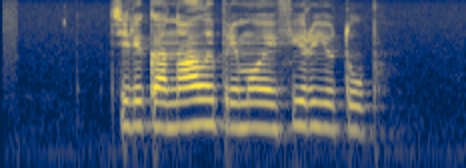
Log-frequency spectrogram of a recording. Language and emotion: Russian, neutral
